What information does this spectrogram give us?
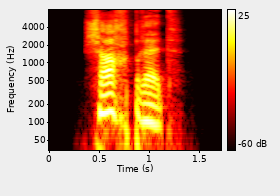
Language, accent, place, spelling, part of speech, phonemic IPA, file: German, Germany, Berlin, Schachbrett, noun, /ˈʃaxˌbʁɛt/, De-Schachbrett.ogg
- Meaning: 1. chessboard 2. synonym of Schachbrettfalter (“marbled white”), Melanargia galathea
